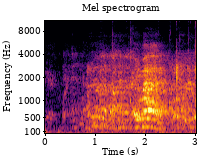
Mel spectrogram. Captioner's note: audience laughing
